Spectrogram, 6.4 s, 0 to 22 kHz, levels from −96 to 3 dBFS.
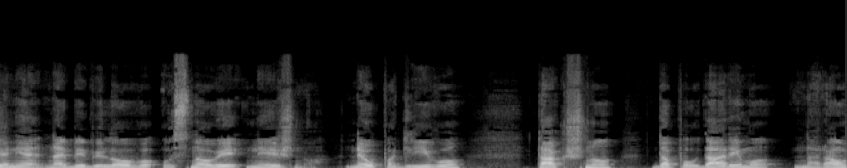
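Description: All the way through, this speech has plainly audible HE-AAC compression, likely at a low rate around 24 kbps. The treble is rebuilt from lower bands, so s sounds come out gritty and lispy.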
